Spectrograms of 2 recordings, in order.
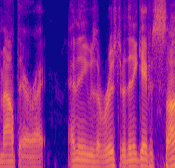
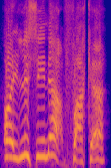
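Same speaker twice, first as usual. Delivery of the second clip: mock English accent; 11 semitones higher than usual. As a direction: growl threats in an overdone Cockney accent. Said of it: "just do your English accent".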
